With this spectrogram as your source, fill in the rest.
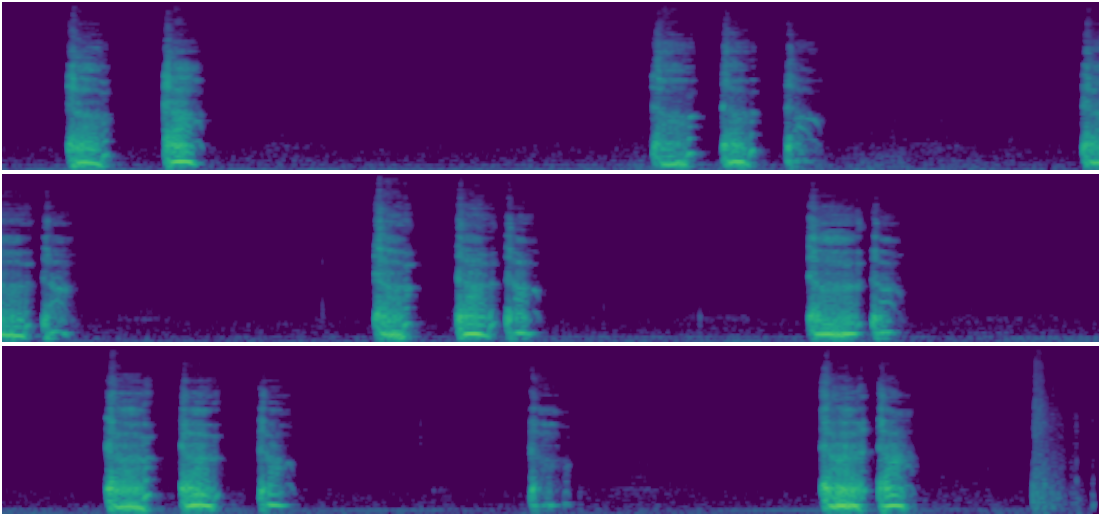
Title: Sick coughing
